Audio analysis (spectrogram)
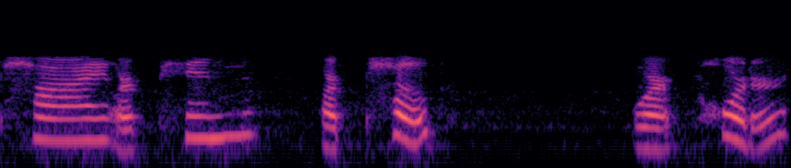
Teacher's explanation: the aspirated p the p with a little puff of air · you can notice a little aspiration and these tend to occur at the beginning of a stressed syllable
